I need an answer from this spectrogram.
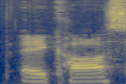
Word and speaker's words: ACoS: i say i'm gonna i decided i'm gonna accent i'm gonna change the accent on the syllable so a a cos acts on the first syllable is is a add cost of sales a cots if i emphasize that t in there on the second syllable um but yeah with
